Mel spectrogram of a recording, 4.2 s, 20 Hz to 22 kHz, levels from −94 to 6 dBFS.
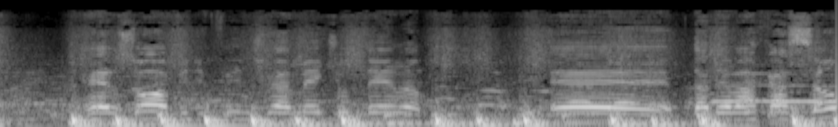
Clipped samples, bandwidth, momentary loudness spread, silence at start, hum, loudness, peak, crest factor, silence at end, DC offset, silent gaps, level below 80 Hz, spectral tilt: under 0.1%; 16 kHz; 5 LU; 0 s; none; -19 LUFS; -4 dBFS; 14 dB; 0 s; under 0.1%; none; -28 dBFS; -7 dB/octave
